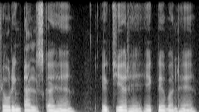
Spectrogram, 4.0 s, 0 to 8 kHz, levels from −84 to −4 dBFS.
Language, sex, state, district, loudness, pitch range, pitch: Hindi, male, Arunachal Pradesh, Longding, -17 LUFS, 90-95 Hz, 95 Hz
